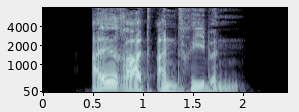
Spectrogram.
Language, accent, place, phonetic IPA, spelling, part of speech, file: German, Germany, Berlin, [ˈalʁaːtˌʔantʁiːbn̩], Allradantrieben, noun, De-Allradantrieben.ogg
- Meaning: dative plural of Allradantrieb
